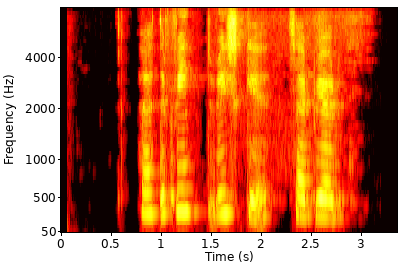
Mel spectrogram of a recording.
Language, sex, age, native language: Icelandic, female, 11, Icelandic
